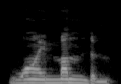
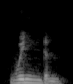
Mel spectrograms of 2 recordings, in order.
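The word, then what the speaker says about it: Wymondham: of my favorites is why mundum oh yes but pronounced windham and there's cassita that's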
